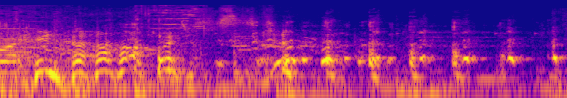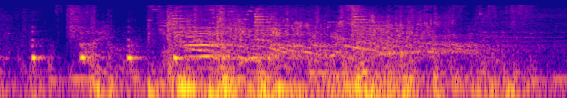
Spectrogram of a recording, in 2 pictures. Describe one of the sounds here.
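Punches and kicks land with sharp, heavy thuds in a video game fight.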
